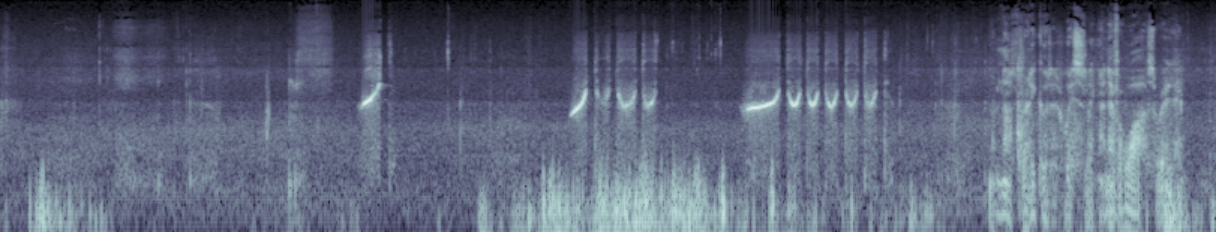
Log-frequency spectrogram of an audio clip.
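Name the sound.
person whistling a tune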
